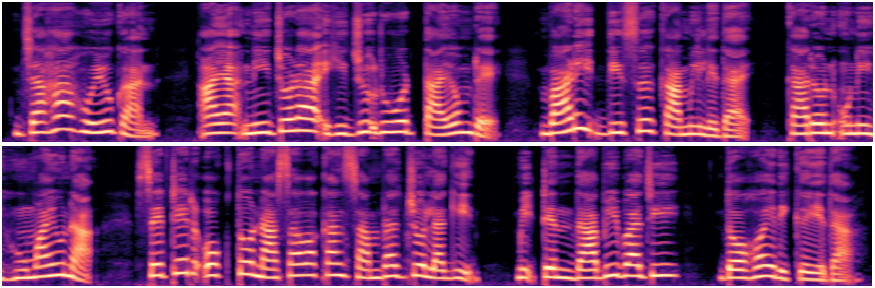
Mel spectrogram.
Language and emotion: Santali, neutral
